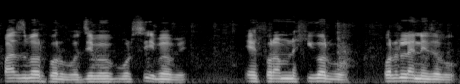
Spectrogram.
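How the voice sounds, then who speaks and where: A man teaching the Arabic alphabet, reciting each letter slowly and drawn out, patient and repetitive. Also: mid-range voice, steady tone, slight background noise. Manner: slow, patient, repeats each line.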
